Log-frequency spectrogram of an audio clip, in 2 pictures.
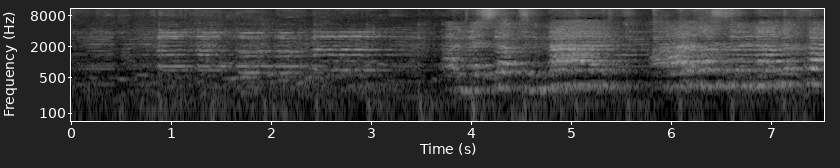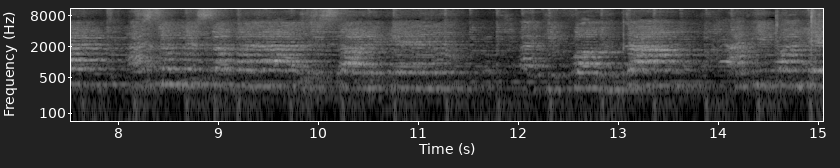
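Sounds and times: children singing in unison: 3.7s - 15.0s.

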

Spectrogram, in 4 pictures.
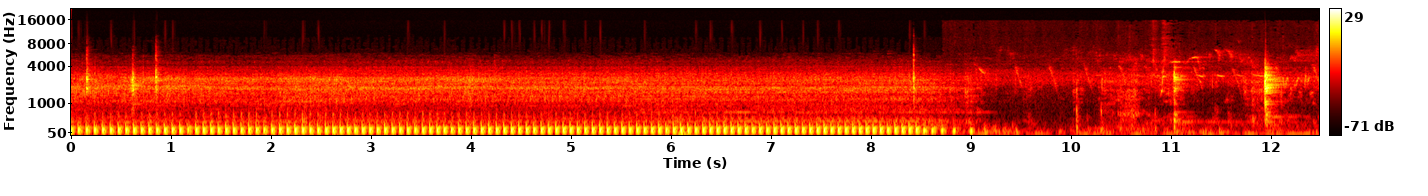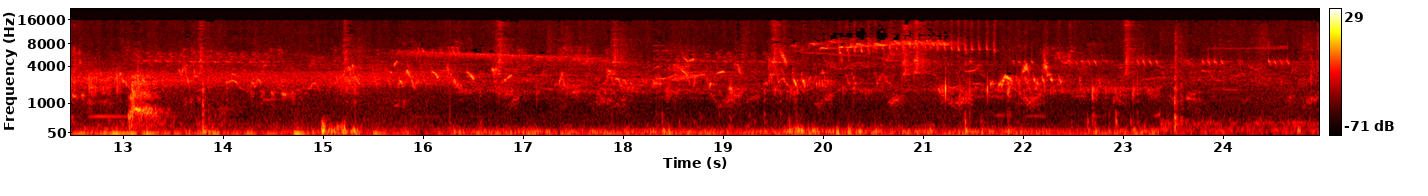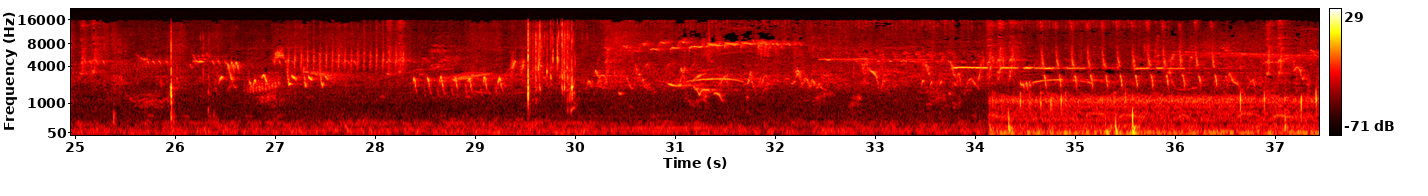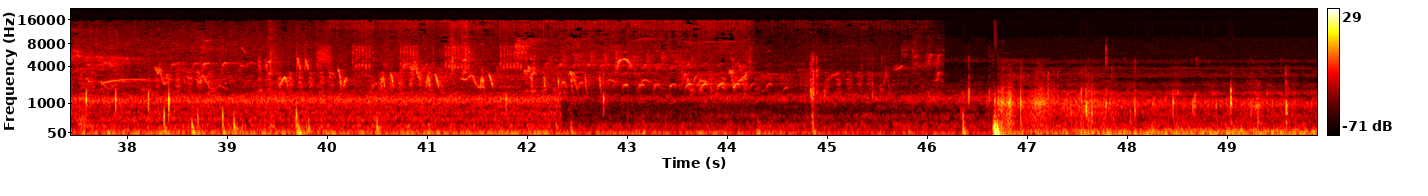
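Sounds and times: loud steady noise: 0.0s - 9.3s, 10.2s - 13.9s, 34.2s - 46.0s
motorcycle engine running: 0.0s - 14.4s, 34.1s - 46.2s
songbirds chirping and singing: 0.0s - 47.0s.

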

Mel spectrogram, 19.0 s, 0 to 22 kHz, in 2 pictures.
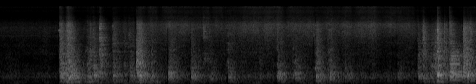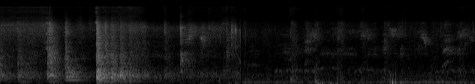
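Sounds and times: dishes clinking and clattering: 1.2s - 4.8s, 8.3s - 13.4s
water running in a sink: 1.2s - 12.3s.

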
